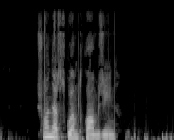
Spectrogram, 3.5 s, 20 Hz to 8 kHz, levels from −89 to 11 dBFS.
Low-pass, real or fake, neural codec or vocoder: 7.2 kHz; real; none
